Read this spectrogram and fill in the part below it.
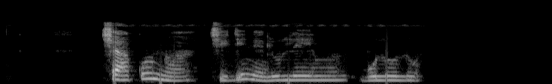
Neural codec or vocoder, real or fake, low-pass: none; real; 7.2 kHz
